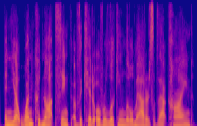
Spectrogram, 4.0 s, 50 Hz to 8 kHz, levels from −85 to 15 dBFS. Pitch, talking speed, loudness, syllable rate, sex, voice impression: 175 Hz, 230 wpm, -19 LUFS, 5.6 syllables/s, female, very feminine, adult-like, slightly intellectual, slightly sweet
